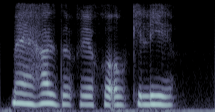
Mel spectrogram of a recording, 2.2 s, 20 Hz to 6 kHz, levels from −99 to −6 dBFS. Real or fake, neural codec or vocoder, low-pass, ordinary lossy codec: fake; codec, 16 kHz in and 24 kHz out, 0.9 kbps, LongCat-Audio-Codec, fine tuned four codebook decoder; 5.4 kHz; none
